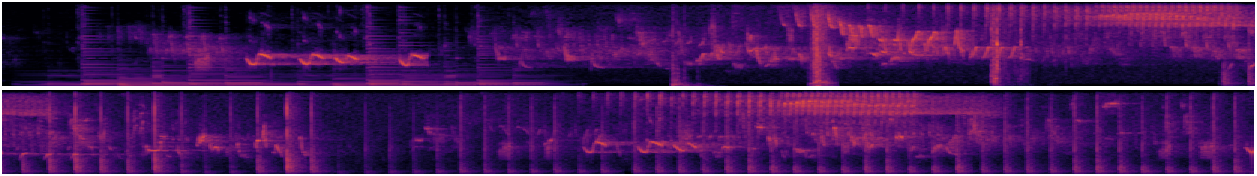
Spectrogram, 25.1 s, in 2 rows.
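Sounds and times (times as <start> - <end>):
birds chirping: 1.4 - 25.0
sharp knocks: 6.8 - 7.3, 8.1 - 8.4, 9.9 - 10.5, 12.3 - 25.0.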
